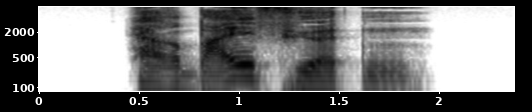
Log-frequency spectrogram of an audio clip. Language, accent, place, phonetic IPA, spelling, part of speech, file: German, Germany, Berlin, [hɛɐ̯ˈbaɪ̯ˌfyːɐ̯tn̩], herbeiführten, verb, De-herbeiführten.ogg
- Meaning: inflection of herbeiführen: 1. first/third-person plural dependent preterite 2. first/third-person plural dependent subjunctive II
